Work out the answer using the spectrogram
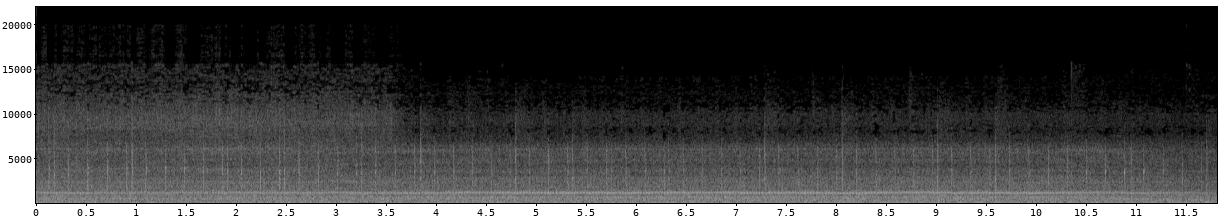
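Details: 1998 Range Rover P38 4.6 HSE V8 at idle: a light, fast, somewhat uneven ticking over a steady whine. The owner hopes it is a worn cam with a bouncing tappet; the source is unconfirmed.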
